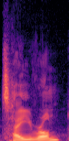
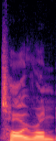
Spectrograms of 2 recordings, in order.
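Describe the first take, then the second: First: The first syllable sounds like 'tay'. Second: The first syllable sounds like 'tie'. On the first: The speaker calls it wrong. "and not Tayron" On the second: The speaker calls it right. "it is called Tyron"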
